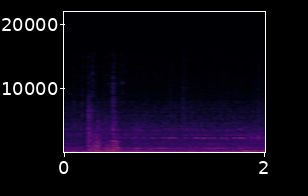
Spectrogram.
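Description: Quiet room with a faint steady low hum and soft rustles of fingers parting damp hair.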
